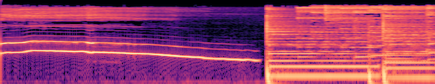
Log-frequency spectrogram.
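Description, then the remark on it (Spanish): A long, eerie werewolf howl glides slowly downward for about three seconds, then is abruptly replaced by a loud, sustained musical chord with a couple of sharp accents. No talking. “El hombre lobo.”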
